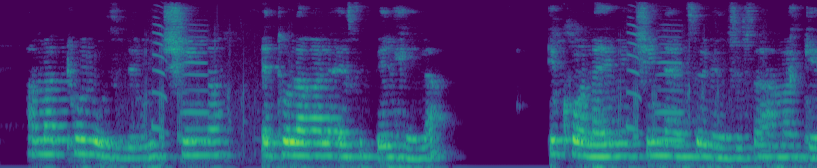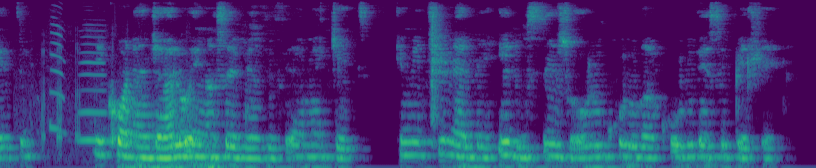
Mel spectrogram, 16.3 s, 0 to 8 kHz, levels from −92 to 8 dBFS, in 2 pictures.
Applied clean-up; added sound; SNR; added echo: none; Fowl; 15 dB; reverberation time 0.3 s.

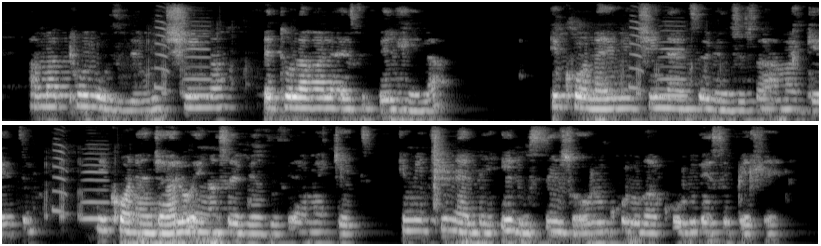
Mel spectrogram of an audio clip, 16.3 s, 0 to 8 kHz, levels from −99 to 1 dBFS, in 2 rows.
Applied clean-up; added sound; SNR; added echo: classical method WPE with log-MMSE.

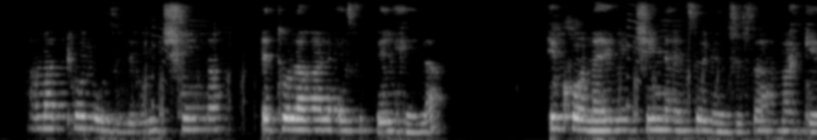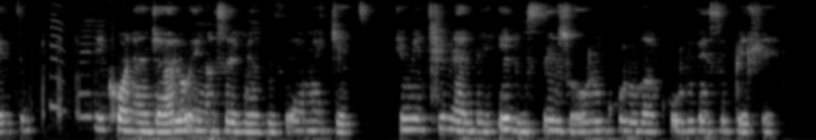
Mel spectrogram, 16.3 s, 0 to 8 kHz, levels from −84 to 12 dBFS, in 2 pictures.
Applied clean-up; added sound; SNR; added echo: neural mask model DeepFilterNet 3.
